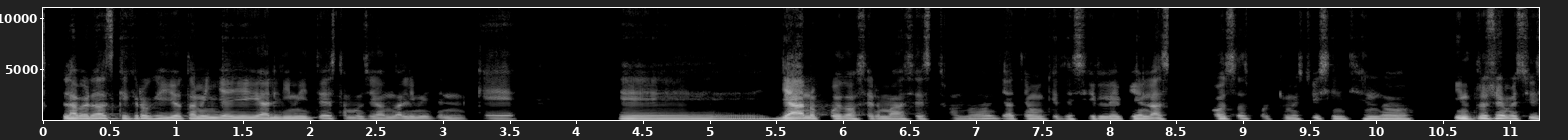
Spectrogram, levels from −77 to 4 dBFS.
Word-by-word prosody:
la 140 -2 +7
verdad, 145 +2 +5
es 150 - -1
que 145 - -2
creo 145 -1 +2
que 140 -1 +2
yo 135 0 +4
también 140 -1 +4
ya 140 -1 +3
llegué 135 -1 +3
al 130 0 +2
límite, 130 +2 0
estamos 135 -3 -6
llegando 125 +1 -4
al 125 - -3
límite 125 -1 -5
en 115 - -8
el 110 - -19
que, 115 +1 -9 0.8
eh, 120 +3 -1
ya 130 0 +9
no 140 - +3
puedo 130 -2 +1
hacer 125 +1 -4
más 125 0 -2
esto, 120 -1 -10
¿no?, 135 +4 -4
ya 130 - -3
tengo 125 0 -2
que 125 - -13
decirle 125 +1 -2
bien 125 0 +2
las 125 -1 -1 0.3
cosas 140 +1 -2
porque 120 -1 -15
me 120 - -3
estoy 125 +3 -7
sintiendo, 125 -2 -1 0.3
incluso 145 +3 +5
yo 150 - +6
me 140 - +3
estoy 140 +1 -2
130 Hz, 225 wpm, -23 LUFS, 125-140 Hz, 0.8 s, ya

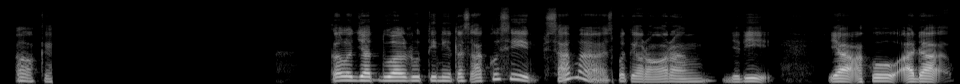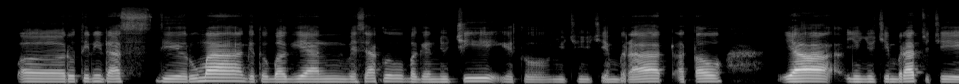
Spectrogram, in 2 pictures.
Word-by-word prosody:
Oke. 150 -5 -7 2.8
Kalau 180 +2 +3
jadwal 175 -1 +3
rutinitas 175 -1 -2
aku 160 +9 -7
sih 235 -2 -3 0.2
sama 285 +5 -3 0.2
seperti 145 -3 -5
orang-orang. 130 +5 -3 0.2
Jadi, 145 +3 -2 0.6
ya 140 - +4 0.2
aku 130 +4 -3 0.3
ada, 135 +1 +3 0.6
eee, 135 -1 +1
rutinitas 135 -1 -3
di 135 - -2 0.2
rumah 160 0 +5
gitu 125 0 -5
bagian 125 +1 +1 0.3
biasanya 120 +3 -3
aku 145 - -4 0.2
bagian 120 0 -3
nyuci 120 +4 -4 0.4
gitu, 120 0 -14 0.3
nyuci-nyuci 115 0 -10
yang 115 - -5
berat 130 +3 +3 0.2
atau, 135 +3 +1 0.8
ya 140 0 +9 0.2
nyuci-nyuci 125 -2 -4
yang 120 - -4
berat 140 +2 +5
cuci 125 - -10
135 Hz, 105 wpm, -23 LUFS, 125-160 Hz, 2.8 s, ya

